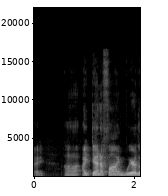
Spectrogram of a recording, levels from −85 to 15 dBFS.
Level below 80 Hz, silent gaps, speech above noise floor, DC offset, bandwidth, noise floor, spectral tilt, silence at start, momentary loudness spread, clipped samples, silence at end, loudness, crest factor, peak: -80 dBFS; none; 28 dB; under 0.1%; 17 kHz; -54 dBFS; -6 dB/octave; 0 s; 16 LU; under 0.1%; 0 s; -27 LUFS; 16 dB; -10 dBFS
